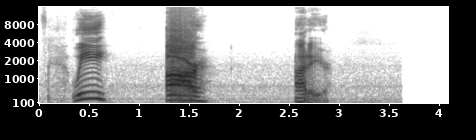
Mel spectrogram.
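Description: A man speaks with animation close to a microphone, in short bursts.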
